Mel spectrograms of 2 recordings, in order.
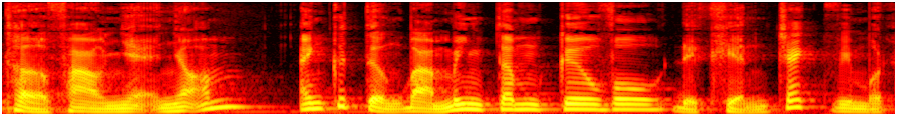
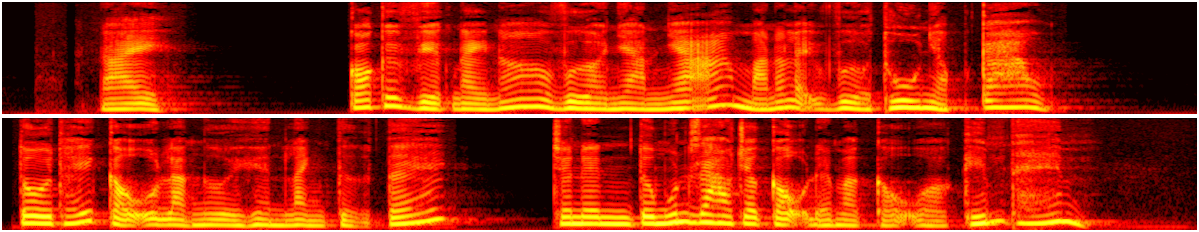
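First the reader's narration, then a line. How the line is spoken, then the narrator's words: Gentle speech. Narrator (Vietnamese): Bà dịu dàng nói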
